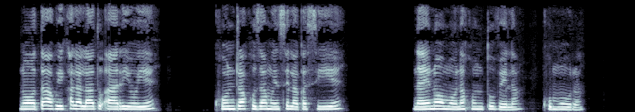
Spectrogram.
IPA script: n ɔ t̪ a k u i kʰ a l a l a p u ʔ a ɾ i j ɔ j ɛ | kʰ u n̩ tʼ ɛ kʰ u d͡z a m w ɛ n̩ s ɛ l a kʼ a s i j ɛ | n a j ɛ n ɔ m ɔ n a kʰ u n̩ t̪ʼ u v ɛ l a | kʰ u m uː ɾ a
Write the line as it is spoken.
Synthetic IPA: n ɔ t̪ a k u i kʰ a l a l a t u ʔ a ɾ i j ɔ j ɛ | kʰ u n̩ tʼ a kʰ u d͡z a m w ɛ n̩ s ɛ l a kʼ a s i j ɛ | n a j ɛ n ɔ m ɔ n a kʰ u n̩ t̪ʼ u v ɛ l a | kʰ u m uː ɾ a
